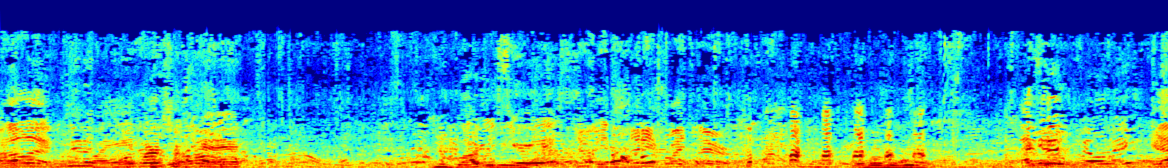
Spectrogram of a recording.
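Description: Chatter of a group of teenagers: several voices talking over one another, with no clear words.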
